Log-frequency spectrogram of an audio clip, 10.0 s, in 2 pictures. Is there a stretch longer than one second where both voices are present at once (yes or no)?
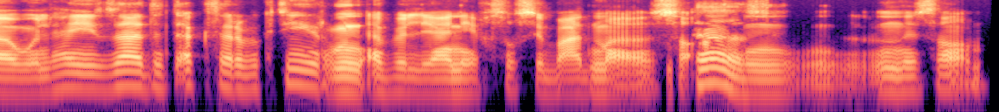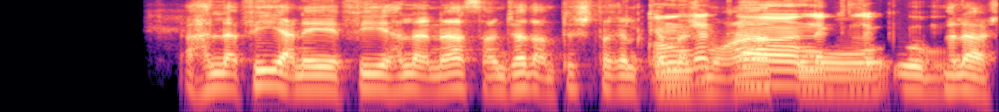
no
